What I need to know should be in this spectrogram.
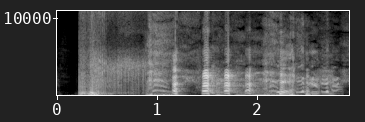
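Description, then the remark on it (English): A man's voice imitates a helicopter crashing into water with sputtering, whooshing mouth noises, quick rising and falling sweeps and a run of splashy, gurgling bursts, fairly loud. “Can you get me a helicopter from crashing into water”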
